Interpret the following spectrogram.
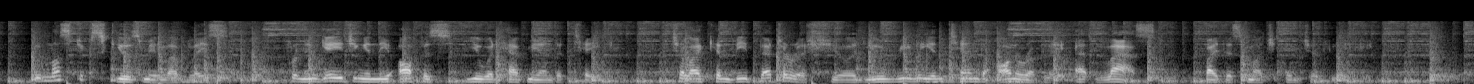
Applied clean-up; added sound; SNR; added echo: none; Drum / Drum kit; 7 dB; none.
